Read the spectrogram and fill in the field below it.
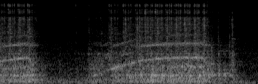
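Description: Sewing machine stitching while chain piecing quilt block patches, a steady mechanical whir running almost continuously at close range with a brief slowdown near the start, no talking.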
